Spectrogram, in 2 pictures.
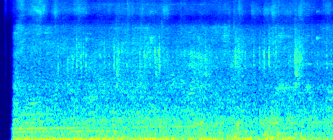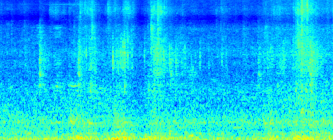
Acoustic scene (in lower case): bus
